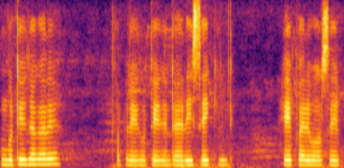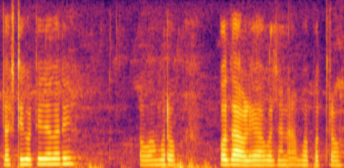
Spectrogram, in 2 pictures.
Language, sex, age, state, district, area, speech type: Odia, female, 18-30, Odisha, Subarnapur, urban, spontaneous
